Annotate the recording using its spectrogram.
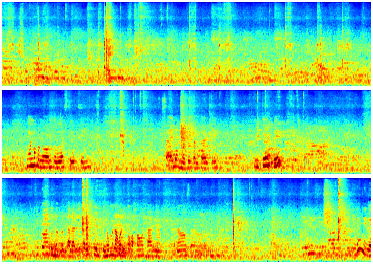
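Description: A fork scrapes and clinks on a plate.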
